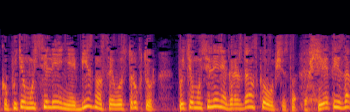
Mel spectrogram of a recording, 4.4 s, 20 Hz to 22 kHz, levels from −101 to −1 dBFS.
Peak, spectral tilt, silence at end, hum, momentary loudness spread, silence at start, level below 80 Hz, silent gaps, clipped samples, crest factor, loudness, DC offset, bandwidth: -10 dBFS; -7.5 dB/octave; 0 s; none; 6 LU; 0 s; -54 dBFS; none; under 0.1%; 12 dB; -22 LUFS; under 0.1%; 6.6 kHz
